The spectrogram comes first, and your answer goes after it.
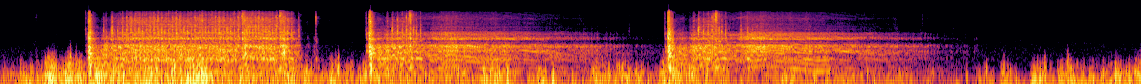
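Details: Mercury outboard motor cranking in three separate attempts of two to three seconds each, with steady starter churn, but the motor never catches: cranks but won't start.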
